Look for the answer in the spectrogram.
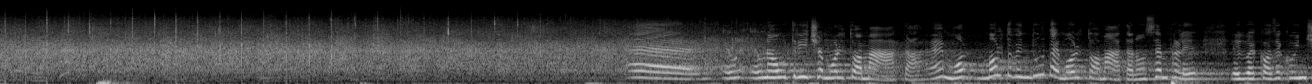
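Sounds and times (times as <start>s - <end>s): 
audience applause: 0.0s - 8.0s
speech: 7.8s - 13.1s.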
